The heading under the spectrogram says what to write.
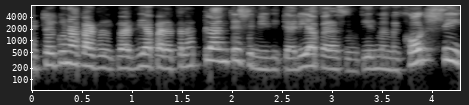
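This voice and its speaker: Against a quiet background, a woman with an Argentine accent speaks at a moderate pace in a dark, mellow tone with lively intonation. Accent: Argentine Spanish (Rioplatense). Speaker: cardiologist giving a public talk. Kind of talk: public health talk, Q&A.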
